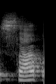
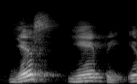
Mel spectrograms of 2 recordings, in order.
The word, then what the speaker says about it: SAP: நிறைய பேரு சாப் அப்படின்னு சொல்லுவாங்க. ஆனா ப்ராப்பரா ப்ரொனவுன்ஸ் பண்றது பார்த்தீங்கன்னா, எஸ்ஏபி.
